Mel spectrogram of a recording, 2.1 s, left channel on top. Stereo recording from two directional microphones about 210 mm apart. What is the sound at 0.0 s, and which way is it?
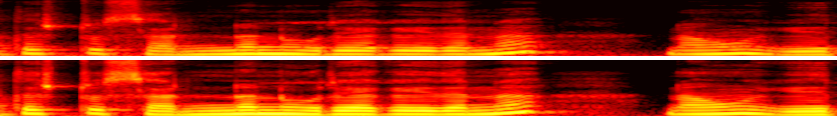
A woman's voice, 30° right (ahead or behind).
